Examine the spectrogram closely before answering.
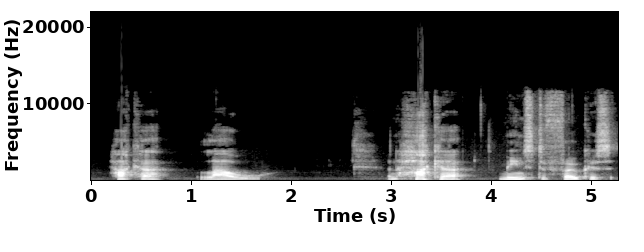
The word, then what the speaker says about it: hakalau: the state of alcalá now hakalau is spelled h a.k.a la you Hakka Lau and Hakka means to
